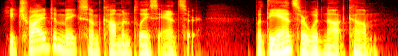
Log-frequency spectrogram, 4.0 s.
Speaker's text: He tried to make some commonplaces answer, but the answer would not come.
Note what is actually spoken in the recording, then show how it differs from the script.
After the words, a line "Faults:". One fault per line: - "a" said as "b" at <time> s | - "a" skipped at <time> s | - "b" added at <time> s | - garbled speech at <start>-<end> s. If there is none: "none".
He tried to make some commonplace answer, but the answer would not come.
Faults:
- "commonplaces" said as "commonplace" at 1.0 s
